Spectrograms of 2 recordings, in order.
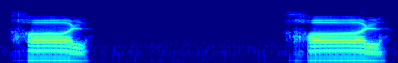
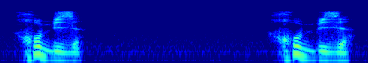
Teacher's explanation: Il n'y a pas de réel équivalent en français. C'est un son qui vient du début de la gorge. Par exemple, Khol, Khol, qui veut dire oncle maternel.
